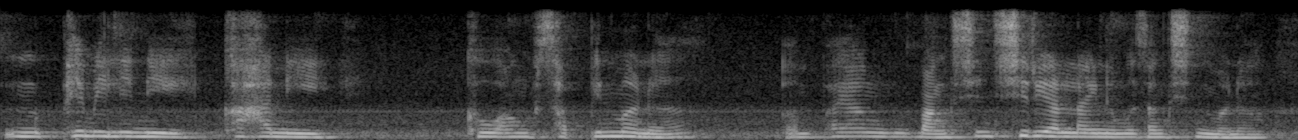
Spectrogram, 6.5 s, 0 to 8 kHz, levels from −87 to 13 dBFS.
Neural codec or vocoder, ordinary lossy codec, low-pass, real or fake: none; none; 7.2 kHz; real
